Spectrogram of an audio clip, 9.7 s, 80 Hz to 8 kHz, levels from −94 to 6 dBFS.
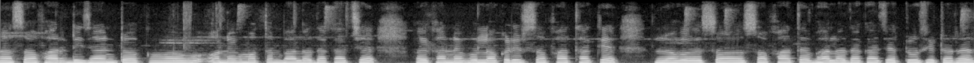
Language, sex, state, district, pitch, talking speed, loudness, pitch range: Bengali, female, West Bengal, Purulia, 235 Hz, 115 wpm, -14 LUFS, 230-240 Hz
